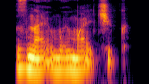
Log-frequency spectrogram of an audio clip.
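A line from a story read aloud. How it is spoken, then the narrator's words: Triumphant mutter. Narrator (Russian): пробормотал Стэнли, ощущая себя победителем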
